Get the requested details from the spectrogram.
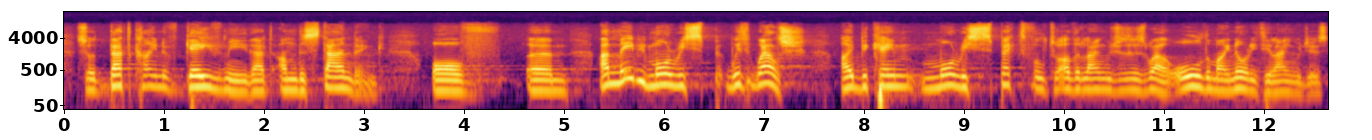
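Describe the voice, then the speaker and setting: A man with a Turkish accent uses lively intonation at a fairly slow pace. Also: fairly high pitch for a man. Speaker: exiled theatre artist, panelist. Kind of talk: panel discussion. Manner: halting, many fillers.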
